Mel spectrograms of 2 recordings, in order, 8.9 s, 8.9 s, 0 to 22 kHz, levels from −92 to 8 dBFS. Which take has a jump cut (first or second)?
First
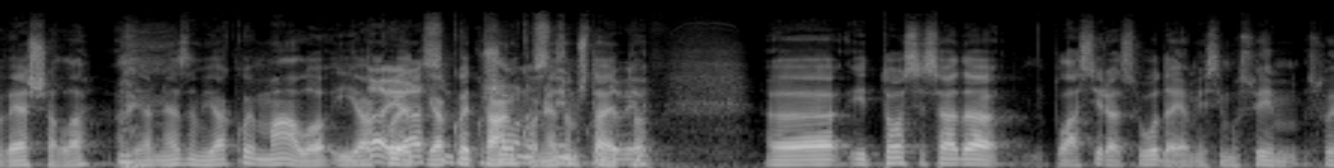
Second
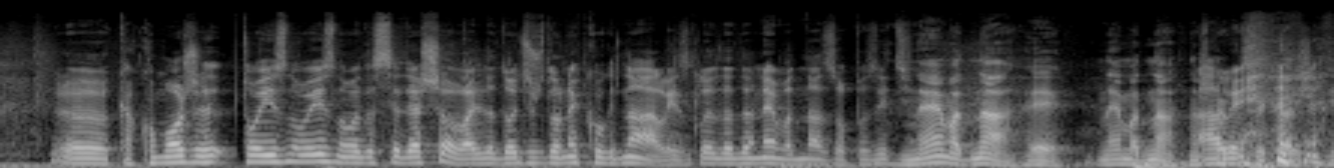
second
